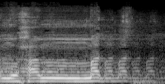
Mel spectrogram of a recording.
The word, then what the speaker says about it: محمد: صلی علی محمد، بولیے۔ لفظ محمد کا صحیح تلفظ یہ ہے کہ دوسرے میم پر ٹھہرا جائے۔ بولیے اللہم صلی علی محمد، اونچی آوازیں، مجمع تو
